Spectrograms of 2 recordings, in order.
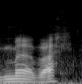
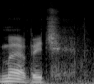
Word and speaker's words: Merbach: Apparently the right pronunciation is the Welsh pronunciation, which is something like Merbach, but people locally call it Merbage.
